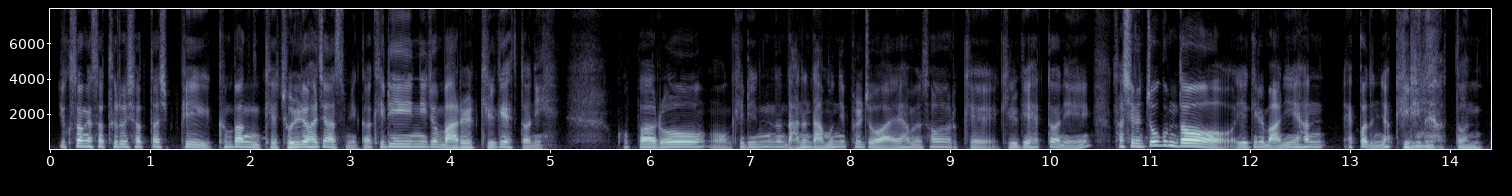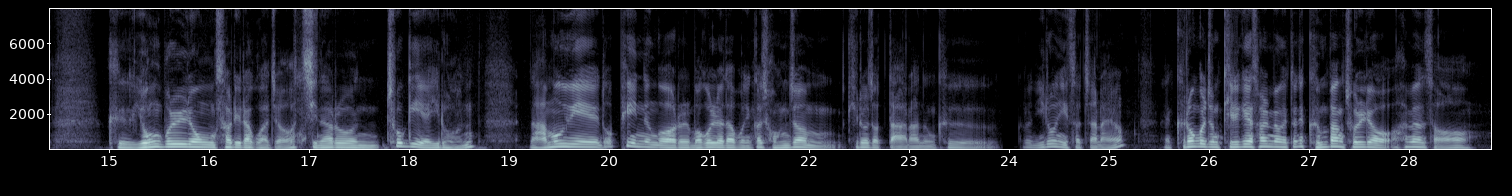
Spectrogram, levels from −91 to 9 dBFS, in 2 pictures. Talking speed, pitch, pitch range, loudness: 320 characters per minute, 130 Hz, 110-150 Hz, -23 LUFS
